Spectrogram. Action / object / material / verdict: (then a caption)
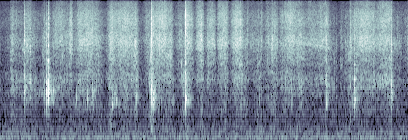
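scrape / desktop stapler, metal top on plastic base / metal, plastic / none. A desktop stapler with a metal top and black plastic base is held in gloved hands and wiped along its length with a white wipe. A quiet, airy rubbing hiss runs throughout over a low steady hum, broken by five brief sharp ticks from the stapler.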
